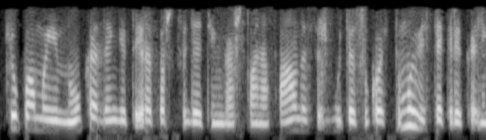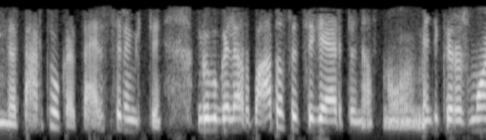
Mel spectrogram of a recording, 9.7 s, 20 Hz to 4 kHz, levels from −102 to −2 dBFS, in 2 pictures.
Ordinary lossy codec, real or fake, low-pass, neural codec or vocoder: MP3, 24 kbps; real; 3.6 kHz; none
